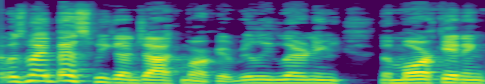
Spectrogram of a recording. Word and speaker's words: Jock MKT: This video is sponsored by Jock Market. That's the logo that you see above. Jock MKT. It's pronounced Jock Market.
